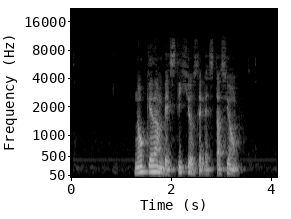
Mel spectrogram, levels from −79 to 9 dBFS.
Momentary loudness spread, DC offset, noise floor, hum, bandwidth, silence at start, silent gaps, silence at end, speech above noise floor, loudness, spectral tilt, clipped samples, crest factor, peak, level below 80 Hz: 11 LU; under 0.1%; -65 dBFS; none; 11 kHz; 1.25 s; none; 0.75 s; 42 dB; -24 LUFS; -6.5 dB/octave; under 0.1%; 20 dB; -6 dBFS; -56 dBFS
